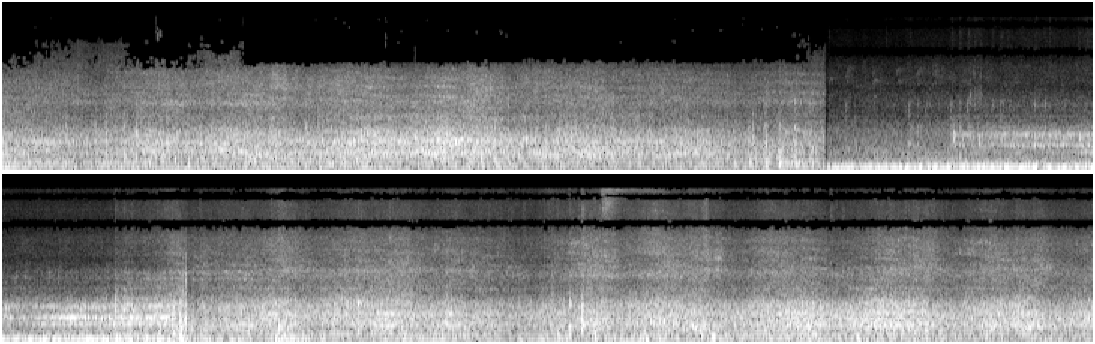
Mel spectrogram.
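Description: Passenger train carriages rolling past at close range, their wheels clattering over the rails without a break. The sound changes abruptly about eleven seconds in, as a train runs along the track right beside the ground-level camera, its undercarriage passing close by near the end.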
